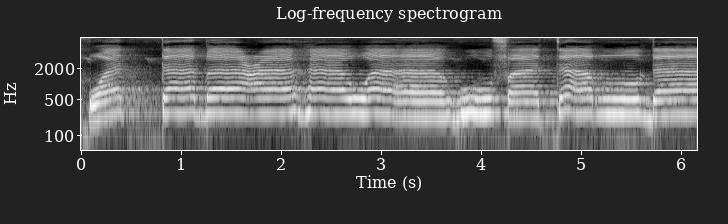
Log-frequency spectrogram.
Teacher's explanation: Hu pendek ya, bukan mad silah qasiroh, tidak ada hukum panjang di sini tapi pendek. Wattaba'a hawahu fatarda, roknya baca tafkhim atau tebal.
